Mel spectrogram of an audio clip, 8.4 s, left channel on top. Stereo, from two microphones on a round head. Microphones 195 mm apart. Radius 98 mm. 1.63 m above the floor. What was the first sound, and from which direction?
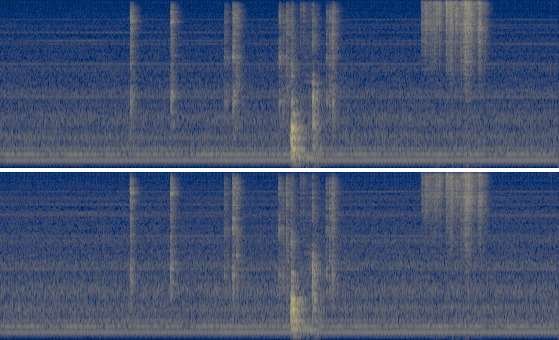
Cutlery clinking, 45° right (ahead or behind).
